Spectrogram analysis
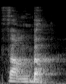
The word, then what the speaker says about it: thumb: You can't hear the B of thumb. Thumb.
